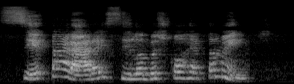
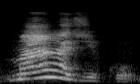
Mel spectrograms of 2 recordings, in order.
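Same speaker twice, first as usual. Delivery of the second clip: slow mágico with long MÁ; mágico with a held, strong first syllable; stress on antepenultimate syllable; 3 dB louder, much slower than usual. Shown as a demonstration. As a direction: stretch the MÁ of mágico. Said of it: "quando a sílaba tônica for a antepenúltima".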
